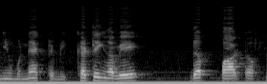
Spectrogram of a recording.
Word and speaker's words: pneumonectomy: Another example is pneumonectomy. The P is silent. We don't call it pneumonectomy, we call it pneumonectomy.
